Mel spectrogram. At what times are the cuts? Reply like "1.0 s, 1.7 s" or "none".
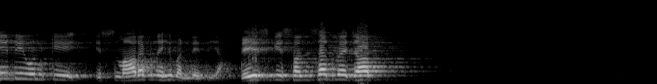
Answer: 2.2 s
